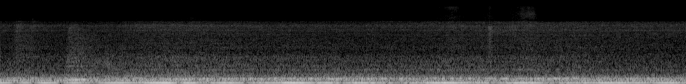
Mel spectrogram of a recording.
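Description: Porsche Cayman GT4's 3.8-litre flat-six idling, a steady low rumble.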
